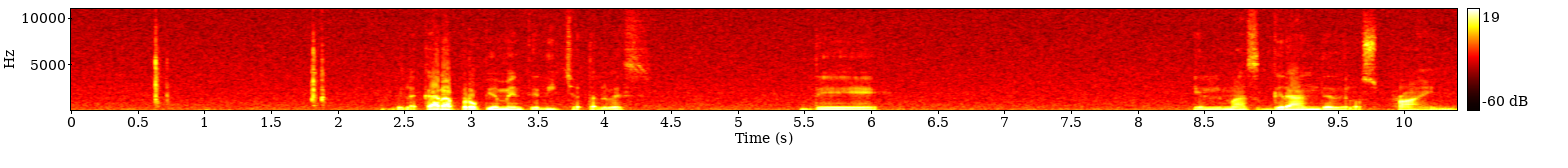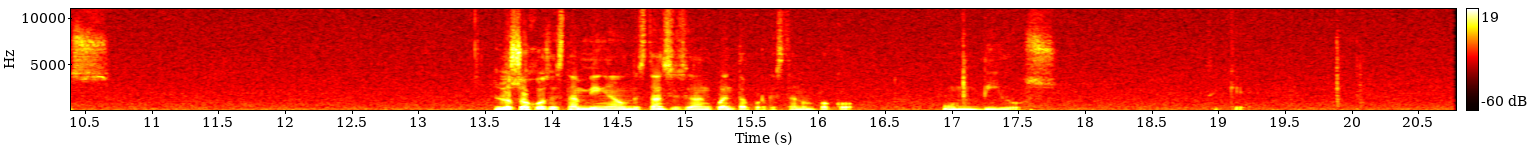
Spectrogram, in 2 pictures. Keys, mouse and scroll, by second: 0.7 a, 1.9 b, 3.2-6.9 drag, 7.7-10.4 drag, 11.4-12.0 scroll up 2, 16.8 scroll down 1, 18.0-18.3 shift+scroll down 3, 19.2-19.5 scroll down 2, 20.0 Tab.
